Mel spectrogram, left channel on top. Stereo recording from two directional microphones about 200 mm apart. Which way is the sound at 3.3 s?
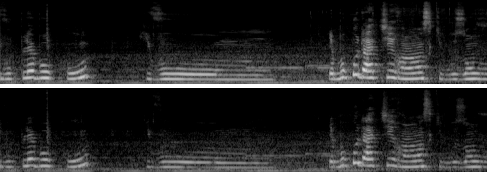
45° left (ahead or behind).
